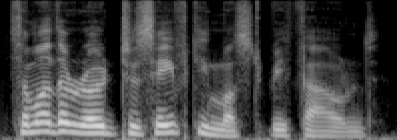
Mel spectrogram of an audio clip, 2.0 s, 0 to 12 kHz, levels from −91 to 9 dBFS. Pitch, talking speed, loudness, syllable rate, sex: 155 Hz, 240 wpm, -17 LUFS, 6.2 syllables/s, male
